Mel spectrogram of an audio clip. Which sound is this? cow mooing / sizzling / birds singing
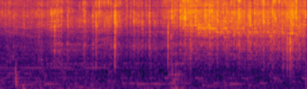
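sizzling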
